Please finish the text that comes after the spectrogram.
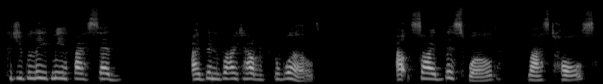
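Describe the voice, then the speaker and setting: A woman voicing an earnest, secretive schoolboy in a story reading, speaking solemnly and haltingly in old-fashioned schoolboy slang. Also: sits high, dry recording, pitched above the performer's own voice. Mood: hesitant, earnest.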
